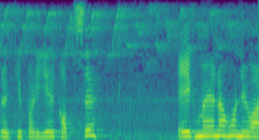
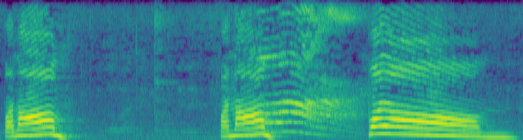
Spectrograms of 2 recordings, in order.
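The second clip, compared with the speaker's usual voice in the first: put-on loud, drawn-out pranam for the child to copy; demo greeting; 6 dB louder, much slower than usual. Shown as a demonstration. Mother showing child how to say pranam, slow and loud. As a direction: stretch the last pranam very slow. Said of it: "प्रणाम कर दो जरा".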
